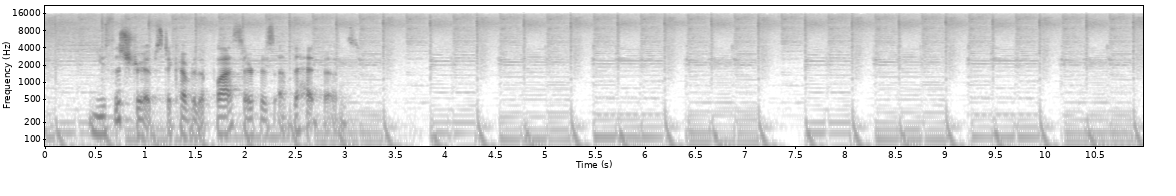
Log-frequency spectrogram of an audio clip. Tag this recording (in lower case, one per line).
speech
music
